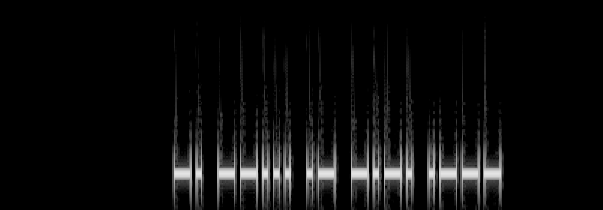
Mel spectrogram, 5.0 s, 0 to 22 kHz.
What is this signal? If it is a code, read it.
Morse code, heard as a keyed tone, about 26 wpm, 700 Hz. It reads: N7ACJ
